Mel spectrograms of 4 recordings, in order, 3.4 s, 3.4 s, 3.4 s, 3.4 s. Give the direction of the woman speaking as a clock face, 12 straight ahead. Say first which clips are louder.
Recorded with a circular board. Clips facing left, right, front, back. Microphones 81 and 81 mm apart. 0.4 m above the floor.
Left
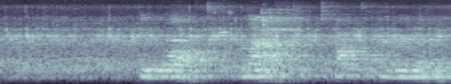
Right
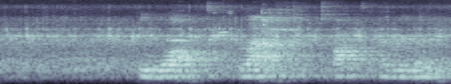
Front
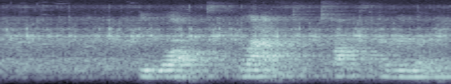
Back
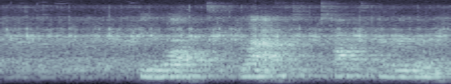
Right 1 dB, front 2 dB; 2 o'clock.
